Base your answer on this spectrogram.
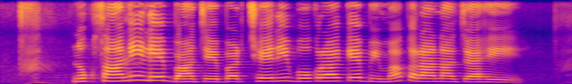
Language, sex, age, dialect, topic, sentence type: Chhattisgarhi, female, 41-45, Central, agriculture, statement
